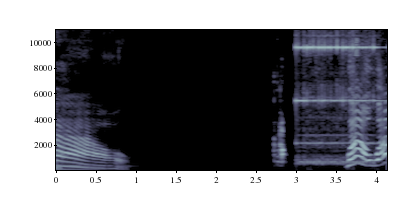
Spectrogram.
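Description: A children's cartoon theme song ends on a falling glide and cuts to silence. About three seconds in, a new clip starts with a high steady tone and a high-pitched cartoon voice that swoops up and down in pitch.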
